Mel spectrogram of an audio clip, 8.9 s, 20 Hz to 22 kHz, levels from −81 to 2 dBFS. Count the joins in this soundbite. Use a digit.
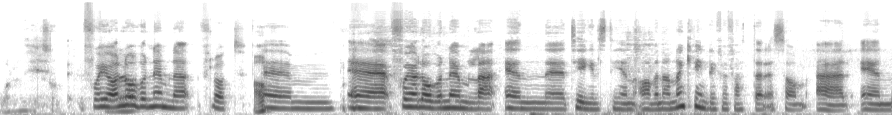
1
